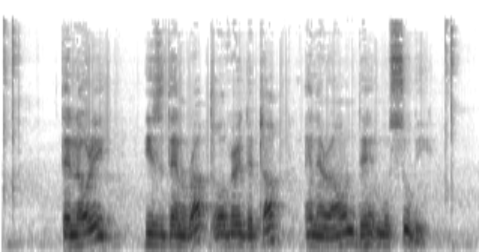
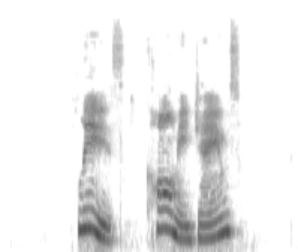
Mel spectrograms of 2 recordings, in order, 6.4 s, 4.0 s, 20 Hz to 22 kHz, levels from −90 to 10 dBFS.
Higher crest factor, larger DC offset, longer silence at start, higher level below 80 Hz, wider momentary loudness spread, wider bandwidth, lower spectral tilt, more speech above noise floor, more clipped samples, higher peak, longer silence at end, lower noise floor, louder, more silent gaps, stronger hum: about the same, 14 dB vs 16 dB; neither; second, 0.05 s vs 1.05 s; first, -56 dBFS vs -72 dBFS; first, 21 LU vs 8 LU; about the same, 16.5 kHz vs 16 kHz; about the same, -5.5 dB/octave vs -5.5 dB/octave; second, 41 dB vs over 60 dB; neither; first, -2 dBFS vs -16 dBFS; second, 0.35 s vs 0.8 s; second, -54 dBFS vs under -90 dBFS; first, -14 LUFS vs -31 LUFS; neither; neither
